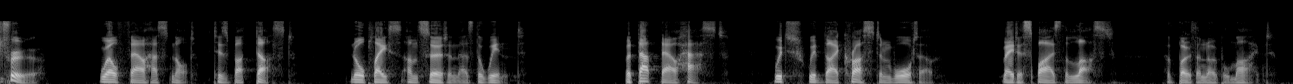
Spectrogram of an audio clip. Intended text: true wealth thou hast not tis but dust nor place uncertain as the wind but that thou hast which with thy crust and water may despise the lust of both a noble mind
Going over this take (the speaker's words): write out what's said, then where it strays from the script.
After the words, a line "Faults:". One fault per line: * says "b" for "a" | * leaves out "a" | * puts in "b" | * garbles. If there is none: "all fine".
true wealth thou hast not tis but dust nor place uncertain as the wind but that thou hast which with thy crust and water may despise the lust of both a noble mind
Faults:
all fine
